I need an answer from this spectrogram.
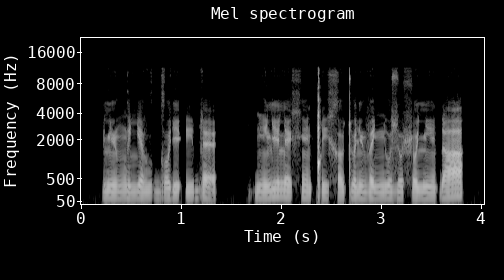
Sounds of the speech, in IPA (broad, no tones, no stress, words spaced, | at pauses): lʲũŋʌʎɛvu ɡoɾʲe ʔiblɛ | ɠĩlʲele xẽǃi xʌtʷaɾʲũvɛ ɲuzuɬo lʲẽ ɗa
